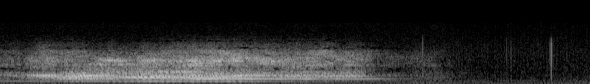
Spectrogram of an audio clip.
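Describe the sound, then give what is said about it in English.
A loud, droning airplane engine roars steadily for several seconds with a strained, laboring tone as the plane climbs at a steep angle, then fades away, leaving near silence broken by a single brief click. “The engine is laboring as the plane climbs at a steep angle.”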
